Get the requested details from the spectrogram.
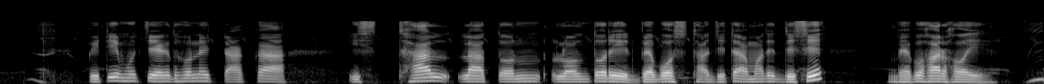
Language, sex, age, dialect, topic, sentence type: Bengali, male, 18-24, Jharkhandi, banking, statement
